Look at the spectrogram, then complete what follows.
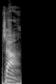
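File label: "zhang", Mandarin Chinese syllable, neutral tone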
